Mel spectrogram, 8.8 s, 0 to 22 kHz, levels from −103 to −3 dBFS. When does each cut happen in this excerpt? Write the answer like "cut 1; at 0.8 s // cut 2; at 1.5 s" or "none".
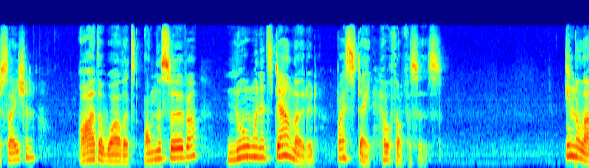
none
